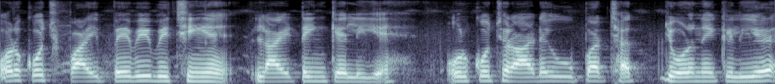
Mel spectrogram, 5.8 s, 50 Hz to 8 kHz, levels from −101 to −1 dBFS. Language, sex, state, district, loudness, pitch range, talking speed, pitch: Hindi, male, Madhya Pradesh, Bhopal, -15 LUFS, 155-170 Hz, 185 wpm, 160 Hz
